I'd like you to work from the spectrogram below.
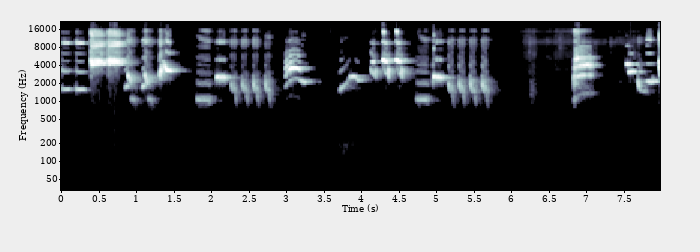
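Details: Asian pied starling song used to lure starlings into singing; a jumble of squawky notes, rapid rattling chatter and rising whistles, with short silent breaks.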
